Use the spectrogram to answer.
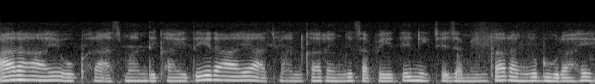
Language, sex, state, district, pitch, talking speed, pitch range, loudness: Hindi, female, Chhattisgarh, Bastar, 165 Hz, 200 wpm, 155-180 Hz, -18 LUFS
